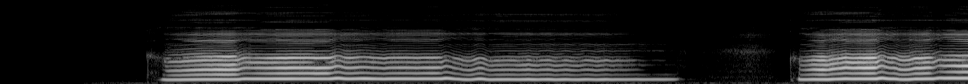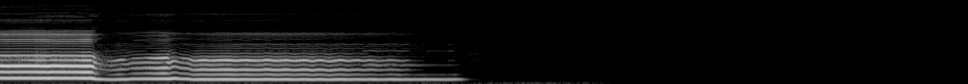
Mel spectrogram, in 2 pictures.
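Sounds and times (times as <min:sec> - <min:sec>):
female vocal: 0:01.5 - 0:06.9, 0:07.9 - 0:14.4.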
